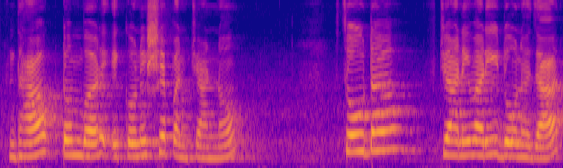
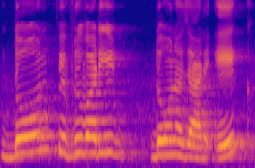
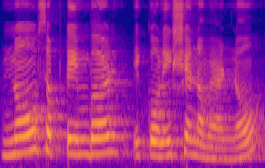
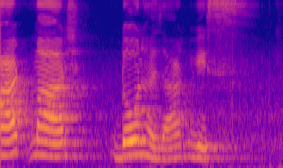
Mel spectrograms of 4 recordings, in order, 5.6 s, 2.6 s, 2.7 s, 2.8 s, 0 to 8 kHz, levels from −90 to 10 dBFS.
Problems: constant background noise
